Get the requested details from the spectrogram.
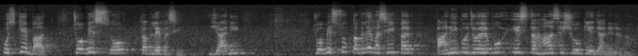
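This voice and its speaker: A woman's voice: on the high side, darkish tone. A woman teacher from Pakistan with a Pakistani Urdu accent, giving a recorded lesson to children, asking questions and answering them herself. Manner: asks questions and answers them herself, repeats key points. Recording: faint background noise.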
